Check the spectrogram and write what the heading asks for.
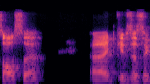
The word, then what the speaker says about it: SLSA: levels for software artifacts it's abbreviated slsa and it's pronounced salsa uh it gives us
